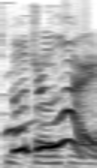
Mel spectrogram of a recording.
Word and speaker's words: Baudrillard: Yeah, Cole is now calling you out on the pronunciation of It's Baudrillard. Baudrillard. Oh, is it Baudrillard? I've always said Baudrillard.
